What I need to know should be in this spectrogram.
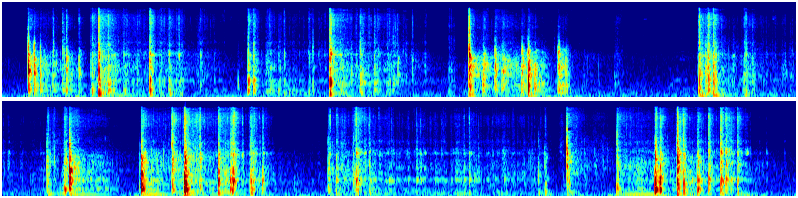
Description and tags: The sound of skate boards that i take for my video project "Scate Girls".
And I never use it. So may be it was made for you guys ))
In this one girl just hitting her Board.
